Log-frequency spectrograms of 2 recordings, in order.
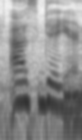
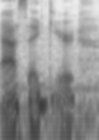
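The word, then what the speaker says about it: Ásgeir: And then King and Cross from Askeyer, which I realized today I've been pronouncing in my head the wrong way for like the year and a half that I've been listening to this song. Askeyer, not Assegyer.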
